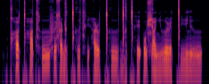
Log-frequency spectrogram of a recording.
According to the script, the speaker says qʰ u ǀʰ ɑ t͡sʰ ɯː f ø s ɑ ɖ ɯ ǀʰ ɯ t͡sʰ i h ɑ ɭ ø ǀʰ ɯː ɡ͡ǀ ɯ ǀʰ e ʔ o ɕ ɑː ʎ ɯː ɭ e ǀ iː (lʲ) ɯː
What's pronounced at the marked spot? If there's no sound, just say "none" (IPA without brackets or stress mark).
lʲ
